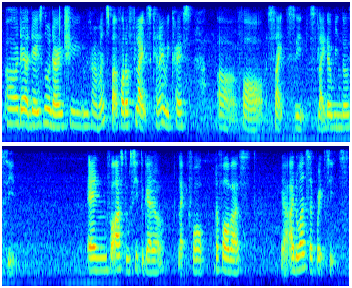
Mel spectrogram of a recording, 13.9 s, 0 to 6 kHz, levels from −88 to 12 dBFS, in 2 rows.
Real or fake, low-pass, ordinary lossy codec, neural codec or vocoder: real; 5.4 kHz; none; none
